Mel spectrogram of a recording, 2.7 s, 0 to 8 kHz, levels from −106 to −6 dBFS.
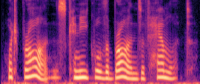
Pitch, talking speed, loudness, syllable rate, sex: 230 Hz, 180 wpm, -17 LUFS, 5.0 syllables/s, female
